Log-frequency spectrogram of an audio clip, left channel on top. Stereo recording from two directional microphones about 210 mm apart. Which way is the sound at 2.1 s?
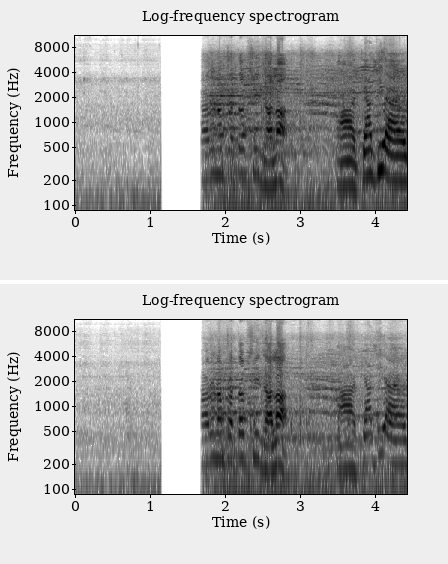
25° right (ahead or behind).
